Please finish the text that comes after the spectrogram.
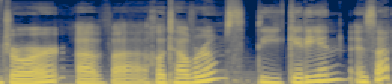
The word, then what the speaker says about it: Gideon: The Gideon, is that how you pronounce it?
